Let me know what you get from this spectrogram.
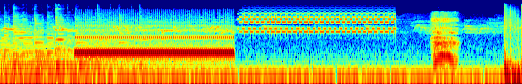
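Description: Dubbed sound effects: plucked-string music gives way about a second in to a loud, steady electronic beep for about two seconds, then a higher, phone-like electronic ringing tone for about two seconds, a short squeak, and near the end a rapid, even knocking that starts up.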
